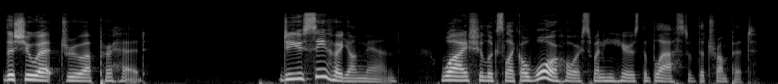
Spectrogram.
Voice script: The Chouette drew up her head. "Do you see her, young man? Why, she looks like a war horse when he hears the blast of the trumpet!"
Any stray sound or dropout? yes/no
no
